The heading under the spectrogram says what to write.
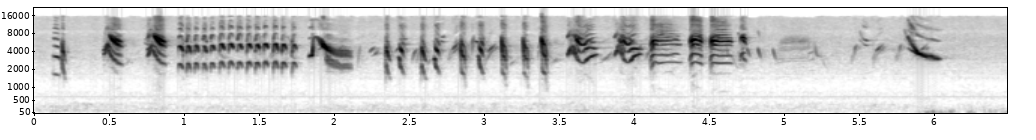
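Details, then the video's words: Linnet proclaiming its territory in song: a long, varied twitter of rapid repeated notes, buzzy stretches and whistled slurs, delivered almost without a break before trailing off. "Le chant de la linotte est une revendication pure et simple."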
